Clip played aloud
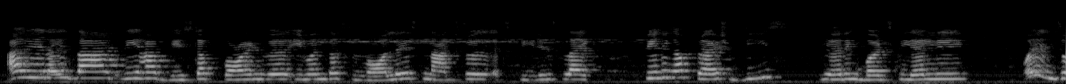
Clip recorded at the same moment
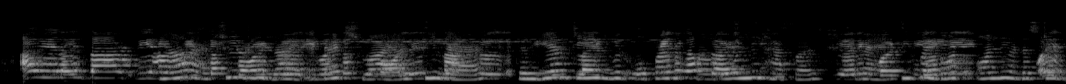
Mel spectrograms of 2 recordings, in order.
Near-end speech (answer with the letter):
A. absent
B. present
B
